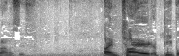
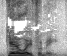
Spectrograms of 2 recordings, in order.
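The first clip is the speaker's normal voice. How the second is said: retold shout; 7 semitones higher, 7 dB louder than usual. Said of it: "I said".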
